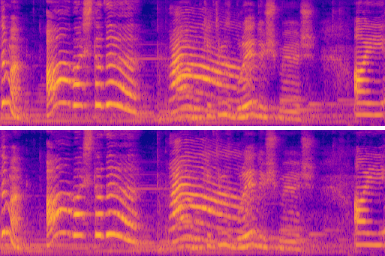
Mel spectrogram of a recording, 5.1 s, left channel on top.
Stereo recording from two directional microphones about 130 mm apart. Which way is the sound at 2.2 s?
10° right (ahead or behind).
